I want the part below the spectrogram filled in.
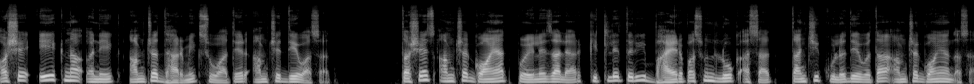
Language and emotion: Goan Konkani, neutral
